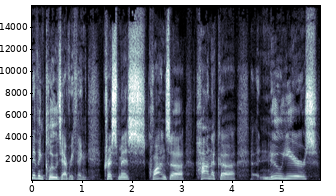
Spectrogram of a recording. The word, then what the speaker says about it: Hanukkah: are people who celebrate Hanukkah. Those are Jewish people, Jewish friends of mine who celebrate Hanukkah. Aunque tenga una CH, se pronuncia Hanukkah, which is an eight-day celebration.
